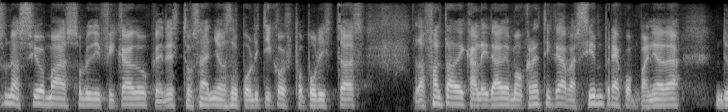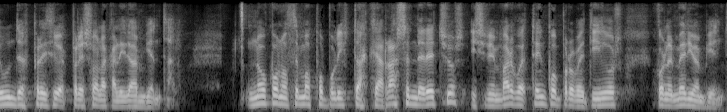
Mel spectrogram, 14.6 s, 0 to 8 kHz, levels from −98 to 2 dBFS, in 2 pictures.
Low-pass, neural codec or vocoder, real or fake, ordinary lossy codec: 7.2 kHz; codec, 16 kHz, 2 kbps, X-Codec, HuBERT features, trained on LibriSpeech; fake; AAC, 48 kbps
